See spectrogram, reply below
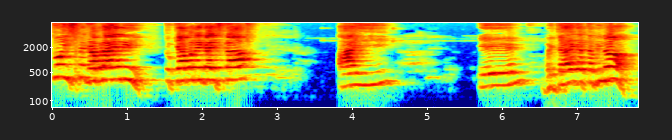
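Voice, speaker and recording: A man's voice: very high voice, slow pace, long pauses, a bit bright. A male teacher giving a grammar lesson, asking questions and answering them himself, and dictating example sentences word by word. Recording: echoey room, voice from far off.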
